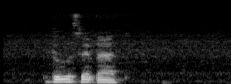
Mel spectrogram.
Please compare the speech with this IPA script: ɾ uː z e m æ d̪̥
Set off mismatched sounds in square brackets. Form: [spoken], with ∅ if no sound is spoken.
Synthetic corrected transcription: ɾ uː z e [b] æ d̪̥

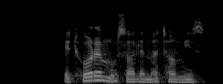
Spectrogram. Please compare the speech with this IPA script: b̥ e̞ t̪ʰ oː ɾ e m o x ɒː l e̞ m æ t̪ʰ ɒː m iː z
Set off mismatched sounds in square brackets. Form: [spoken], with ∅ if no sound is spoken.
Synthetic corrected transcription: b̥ e̞ t̪ʰ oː ɾ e m o [s] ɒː l e̞ m æ t̪ʰ ɒː m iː z

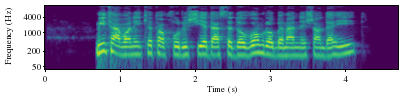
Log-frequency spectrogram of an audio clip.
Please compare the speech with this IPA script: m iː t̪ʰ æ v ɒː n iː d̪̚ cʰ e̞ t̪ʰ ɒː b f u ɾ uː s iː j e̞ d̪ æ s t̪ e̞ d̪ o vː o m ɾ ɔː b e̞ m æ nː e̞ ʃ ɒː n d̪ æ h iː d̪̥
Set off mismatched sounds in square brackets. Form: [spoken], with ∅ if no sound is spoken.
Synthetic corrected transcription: m iː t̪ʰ æ v ɒː n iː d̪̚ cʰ e̞ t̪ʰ ɒː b f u ɾ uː [ʃ] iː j e̞ d̪ æ s t̪ e̞ d̪ o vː o m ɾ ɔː b e̞ m æ nː e̞ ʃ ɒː n d̪ æ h iː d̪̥

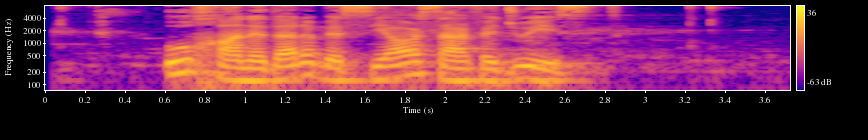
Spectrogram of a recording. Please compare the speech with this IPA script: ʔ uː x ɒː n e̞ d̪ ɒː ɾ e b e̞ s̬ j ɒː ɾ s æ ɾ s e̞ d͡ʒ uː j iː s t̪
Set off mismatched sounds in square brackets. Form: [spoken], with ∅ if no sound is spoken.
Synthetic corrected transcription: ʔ uː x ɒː n e̞ d̪ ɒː ɾ e b e̞ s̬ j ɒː ɾ s æ ɾ [f] e̞ d͡ʒ uː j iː s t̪

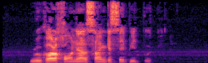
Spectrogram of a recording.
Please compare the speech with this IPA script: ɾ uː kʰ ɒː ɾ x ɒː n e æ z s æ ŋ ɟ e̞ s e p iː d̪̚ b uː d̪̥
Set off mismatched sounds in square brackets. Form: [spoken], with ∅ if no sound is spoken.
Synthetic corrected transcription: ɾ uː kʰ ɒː ɾ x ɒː n e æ z s æ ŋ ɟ e̞ s e p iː d̪̚ b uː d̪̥

